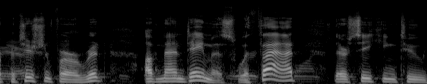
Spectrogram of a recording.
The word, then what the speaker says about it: mandamus: Today, the Illinois Attorney General and the special prosecutor in the Van Dyke case announced their petition for a writ of mandamus.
